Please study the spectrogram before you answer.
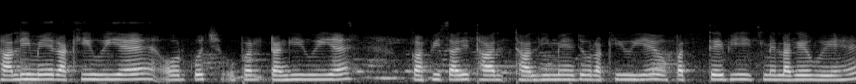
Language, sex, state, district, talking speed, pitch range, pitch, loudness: Hindi, female, Odisha, Malkangiri, 190 wpm, 215-230 Hz, 225 Hz, -16 LUFS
